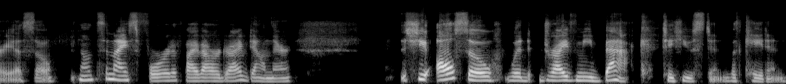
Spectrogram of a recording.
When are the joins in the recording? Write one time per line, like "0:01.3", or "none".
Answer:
none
